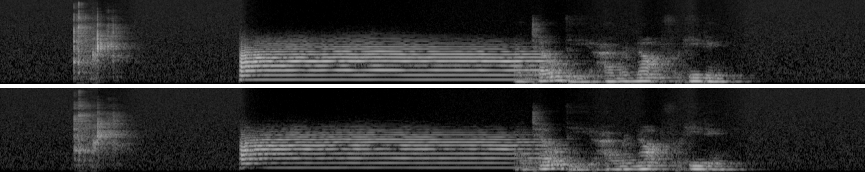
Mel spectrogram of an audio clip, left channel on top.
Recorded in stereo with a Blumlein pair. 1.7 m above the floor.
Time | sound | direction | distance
0.7 | chewing | 40° left | 1.2 m
2.4 | a trumpet | 65° left | 0.6 m
5.1 | a woman speaking | 65° left | 1.8 m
